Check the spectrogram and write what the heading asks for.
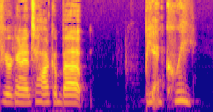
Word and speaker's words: bien cuit: The first word is B-I-E-N and the second word is C-U-I-T. And C-U-I-T. – Yeah. So it's like. – Bien cuit. – I know. It's bien cuit. But you have to say it in French if you want to say it right, which makes me uncomfortable.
